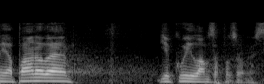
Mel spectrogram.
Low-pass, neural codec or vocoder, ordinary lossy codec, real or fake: 7.2 kHz; codec, 16 kHz, 1.1 kbps, Voila-Tokenizer; AAC, 64 kbps; fake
